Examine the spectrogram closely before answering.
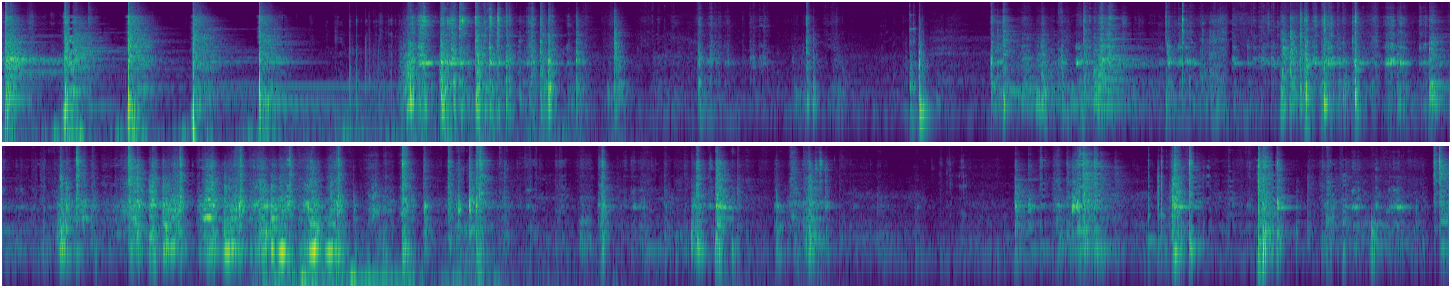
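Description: A hammer strikes metal about twice a second, each blow ringing, for the first few seconds. Then comes a long run of metal clanking and rattling as pieces of a stainless steel barbecue are knocked and worked apart.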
